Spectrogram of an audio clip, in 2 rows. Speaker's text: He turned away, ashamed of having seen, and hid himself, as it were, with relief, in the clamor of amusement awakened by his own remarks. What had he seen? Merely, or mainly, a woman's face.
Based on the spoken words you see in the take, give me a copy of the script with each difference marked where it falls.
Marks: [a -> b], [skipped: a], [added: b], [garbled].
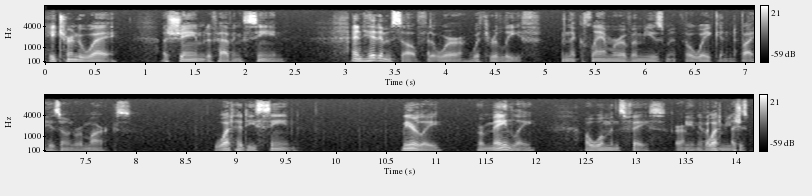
He turned away, ashamed of having seen, and hid himself, [skipped: as] it were, with relief, in the clamor of amusement awakened by his own remarks. What had he seen? Merely, or mainly, a woman's face. [garbled]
